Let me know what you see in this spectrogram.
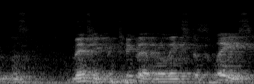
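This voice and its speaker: Amid noticeable background noise and audible room echo, a man with a Philadelphia accent speaks at a medium pitch with ordinary pitch variation. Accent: West Philadelphia. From Philadelphia (West Philadelphia). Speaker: professor and assistant dean. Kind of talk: panel discussion. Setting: church event with audience.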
